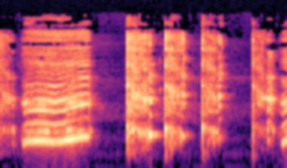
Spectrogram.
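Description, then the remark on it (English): A long, high-pitched whooping gasp for breath, then a rapid run of four or five harsh coughs in quick succession, with no talking: a whooping cough (pertussis) coughing fit. “Search for videos of the condition on YouTube, and you'll immediately understand how the disease got its other name, whooping cough.”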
